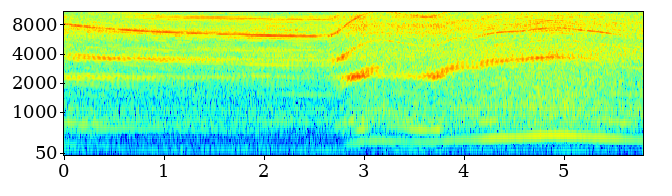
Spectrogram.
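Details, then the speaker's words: No-load run of a roughly $30 replacement rotary tool, bought because the old Dremel barely worked, with speed varied from slowest up. A high, clean whine climbs steadily in pitch, smooth and even, with no rattle or grinding. Normal running. "oh it's no V8 engine but it'll have to do"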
